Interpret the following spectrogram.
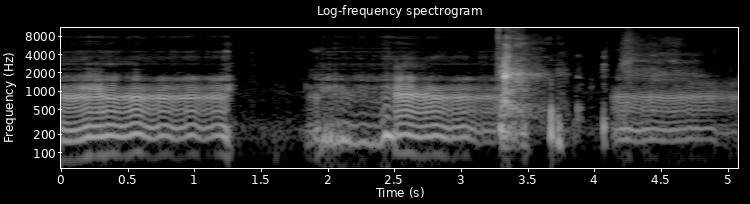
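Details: Hungarian puli making contented satisfaction noises indoors: a sustained wavering groan with warbling harmonics, a brief pause, then further lower grumbles and a short sharp snort-like sound near the end.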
